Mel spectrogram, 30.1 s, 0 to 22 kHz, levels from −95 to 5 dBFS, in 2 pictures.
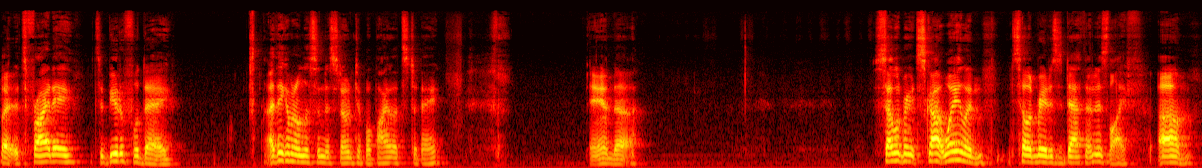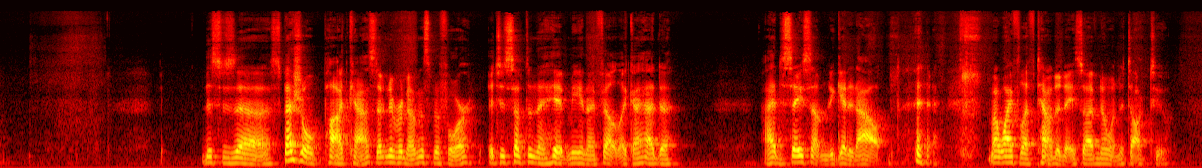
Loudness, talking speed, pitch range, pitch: -25 LUFS, 150 wpm, 120-155 Hz, 135 Hz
